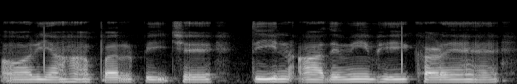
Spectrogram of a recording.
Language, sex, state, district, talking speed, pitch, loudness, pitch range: Hindi, male, Jharkhand, Palamu, 105 wpm, 115 Hz, -17 LUFS, 110-115 Hz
